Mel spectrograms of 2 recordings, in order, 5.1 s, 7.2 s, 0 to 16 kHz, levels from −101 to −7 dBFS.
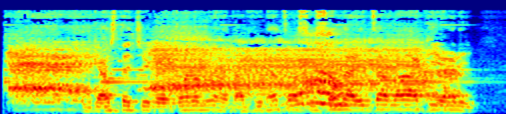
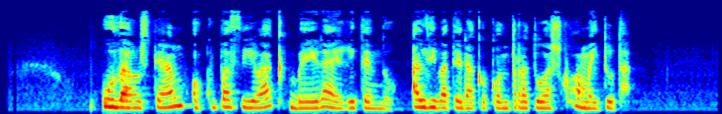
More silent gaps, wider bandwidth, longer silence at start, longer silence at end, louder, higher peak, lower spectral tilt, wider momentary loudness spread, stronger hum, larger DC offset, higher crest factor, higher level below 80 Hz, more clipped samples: neither; about the same, 11.5 kHz vs 11 kHz; second, 0.05 s vs 1.05 s; second, 0.35 s vs 0.95 s; first, -15 LUFS vs -25 LUFS; about the same, 0 dBFS vs -2 dBFS; second, -2.5 dB/octave vs -5.5 dB/octave; second, 6 LU vs 10 LU; neither; neither; second, 16 dB vs 22 dB; first, -66 dBFS vs -80 dBFS; neither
